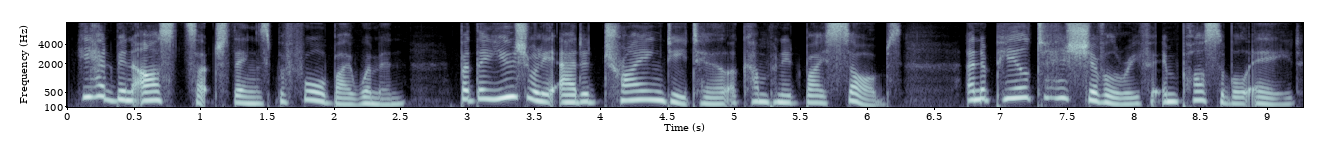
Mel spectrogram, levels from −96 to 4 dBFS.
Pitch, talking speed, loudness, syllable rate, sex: 225 Hz, 170 wpm, -18 LUFS, 5.4 syllables/s, female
